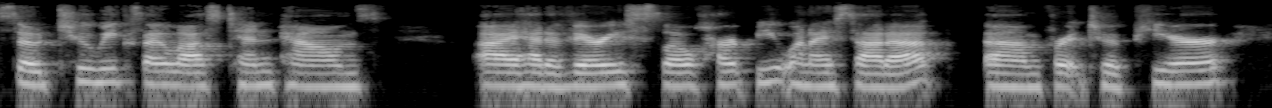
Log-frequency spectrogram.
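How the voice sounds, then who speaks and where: A woman with an ordinary speaking voice, a medium pitch and a fairly slow pace. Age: 30s. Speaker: network marketing presenter. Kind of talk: testimony.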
